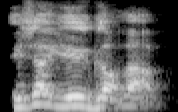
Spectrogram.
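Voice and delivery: lightly put-on broad Welsh accent; a caller hinting at a Welsh accent. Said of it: "on a really broad Welsh accent".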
